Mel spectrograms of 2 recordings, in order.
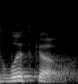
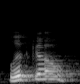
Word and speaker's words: Lithgow: The guy, Ludwig or well, I forget his last name, how you pronounce it. He played in Third Rock. He's played in a lot of movies. Lithgow, John Lithgow, is that his name?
